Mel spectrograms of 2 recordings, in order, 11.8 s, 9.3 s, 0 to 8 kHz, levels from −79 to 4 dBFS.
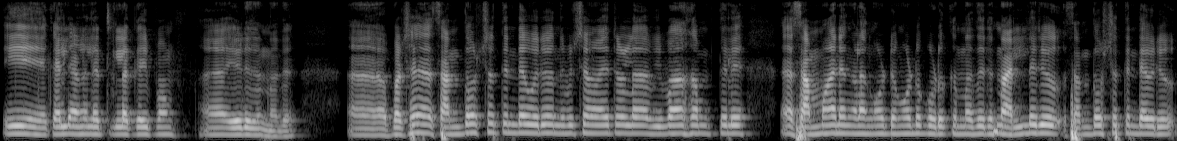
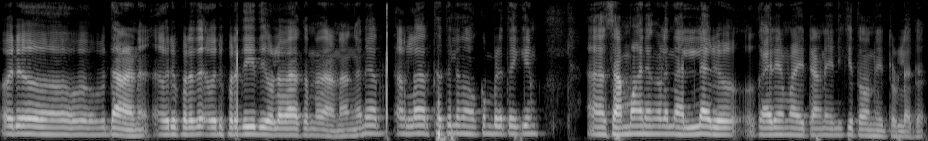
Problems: none marked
